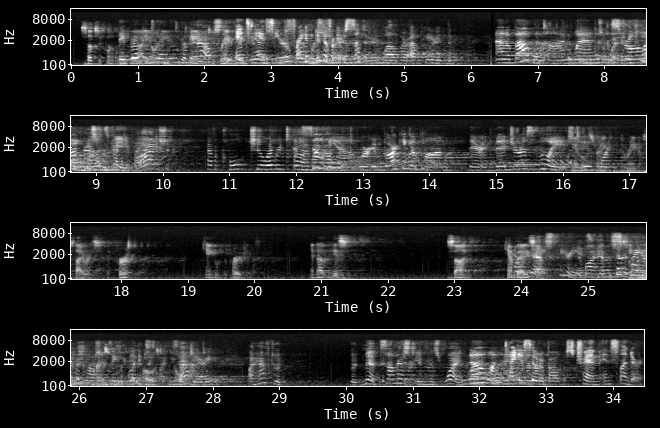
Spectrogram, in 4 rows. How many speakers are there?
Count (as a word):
seven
